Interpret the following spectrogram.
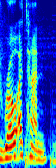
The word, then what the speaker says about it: Roatán: Roaton, the Spanish pronunciation is Roatan, is an island in the Caribbean about 40 mi off the northern coast of Honduras.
